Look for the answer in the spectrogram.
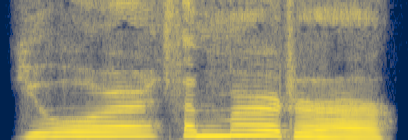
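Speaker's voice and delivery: high, ghostly accusing voice; eerie high pitch. A narrator's reading. Ghost Rachel accuses Paxton in an eerie high voice. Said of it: "risen to an eerie pitch".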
